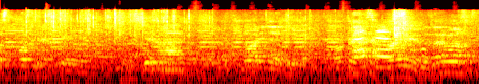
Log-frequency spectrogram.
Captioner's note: speaking Spanish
